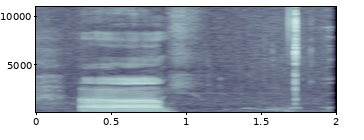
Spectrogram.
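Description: A man's voiced hesitation sound, a single held "ehh" at one low, steady pitch lasting about half a second, as he pauses mid-answer.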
